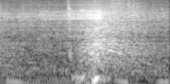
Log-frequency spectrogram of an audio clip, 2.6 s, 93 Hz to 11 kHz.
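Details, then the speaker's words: 2015 Porsche Macan, first start after timing chain replacement: smooth idle picks up cleanly through a short blip and drops back evenly, no rattle or chain slap; no check engine light, slight mist and minor coolant leak noted; normal idle and rev. "Alright, so it's got a little bit of a, I wouldn't even call it a mist to it, but there's no check engine light on. Everything seems to be working as designed."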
